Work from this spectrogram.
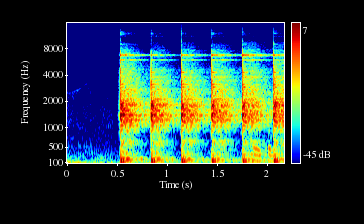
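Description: Copper is hammered on an anvil with six sharp, ringing metallic strikes in a steady rhythm, close and clear, with no talk.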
